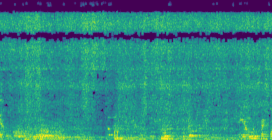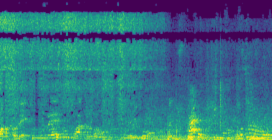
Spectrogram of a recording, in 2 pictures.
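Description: Indistinct chatter of several adults and children talking over one another in a room, with no single voice clear.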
